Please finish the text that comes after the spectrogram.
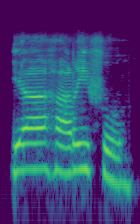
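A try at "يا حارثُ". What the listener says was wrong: ya Harithu. Haknya yang panjang. Iya, haknya yang panjang. Terus itu huruf ta ya, bukan huruf fa, tapi huruf ta. Harithu. Ya Harithu.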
